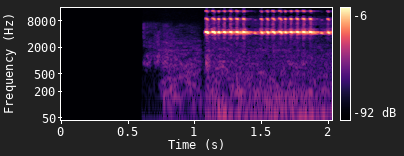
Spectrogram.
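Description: Cricket chirping sound effect: a high-pitched chirring in trills about half a second long, starting about a second in after dead silence. It is the stock 'crickets' gag for an awkward silence.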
